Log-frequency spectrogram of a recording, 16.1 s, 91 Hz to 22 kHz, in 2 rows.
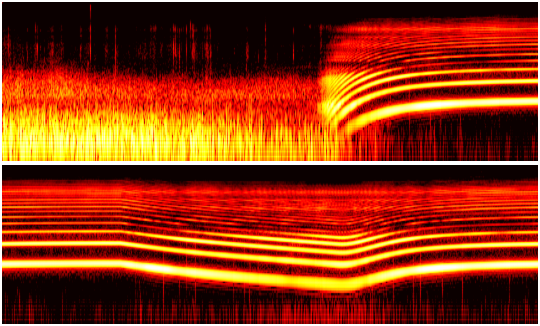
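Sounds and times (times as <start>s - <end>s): siren wailing: 4.7s - 16.0s.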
